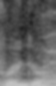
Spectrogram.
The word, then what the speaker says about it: Rangiora: Yeah, Rangiora.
